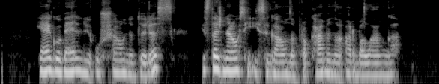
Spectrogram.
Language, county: Lithuanian, Šiauliai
